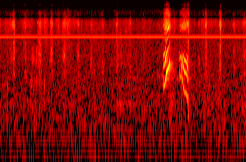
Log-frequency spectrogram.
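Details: Shiba Inu puppies, one week old, from a kennel litter, described as very happy: two brief high squeaky squeals close together midway, with faint soft rustling and quiet ticks before and after.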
